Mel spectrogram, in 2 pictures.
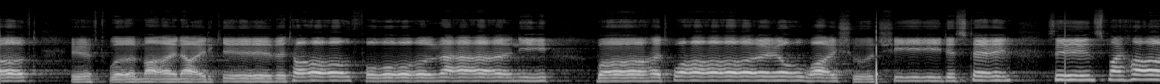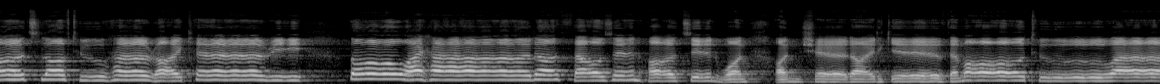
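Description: Two loud pops sit on top of the audio, a sharp one at 8.76 s that jumps well clear of the sound and a milder one at 10.65 s. Each is a single brief click, most likely a voltage spike from a plug, switch or static.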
